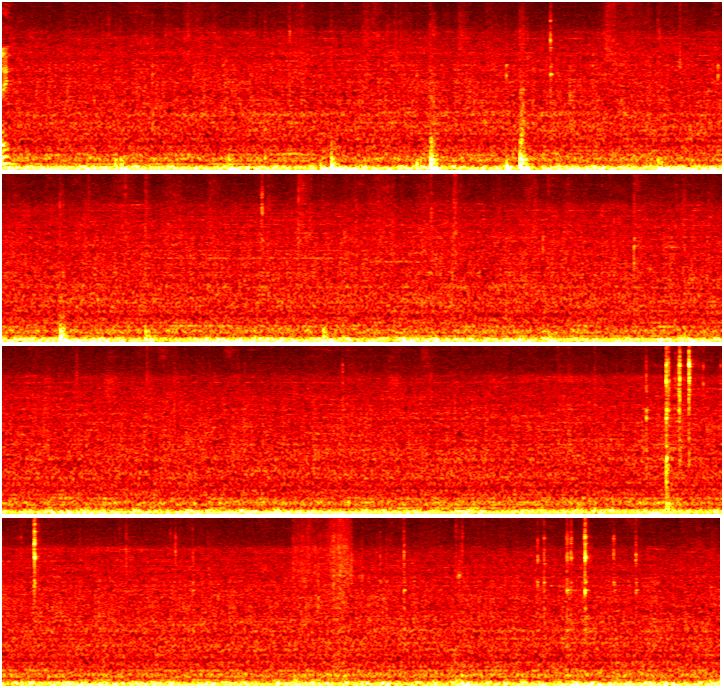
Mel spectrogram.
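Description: Steady low background rumble with occasional short metallic clicks and knocks of a wrench working a welded-on exhaust stud on a cast aluminium LSX cylinder head.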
